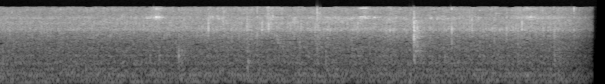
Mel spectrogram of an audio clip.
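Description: Ginger garlic paste and onion sauté in a pan with a steady, close sizzle and a few faint stirring clicks, then the sound cuts off abruptly at the end.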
